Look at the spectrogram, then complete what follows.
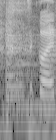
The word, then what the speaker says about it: Betws-y-Coed: Betws-y-Coed. Betws-y-Coed, is that how you say it? Yeah. Betws-y-Coed.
